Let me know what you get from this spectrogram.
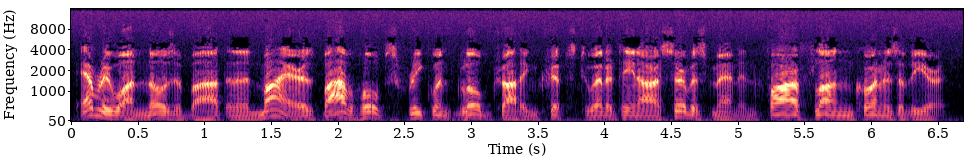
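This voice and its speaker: A man's voice: medium pitch, fairly bright tone, poor audio. A man with an American accent announcing formally and dramatically in a scripted 1950s radio style. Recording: slightly rough vintage radio recording.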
